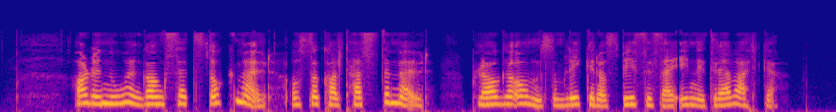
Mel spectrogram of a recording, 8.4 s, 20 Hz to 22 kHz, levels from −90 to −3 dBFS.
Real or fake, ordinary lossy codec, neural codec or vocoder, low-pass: fake; AAC, 24 kbps; autoencoder, 48 kHz, 128 numbers a frame, DAC-VAE, trained on Japanese speech; 19.8 kHz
